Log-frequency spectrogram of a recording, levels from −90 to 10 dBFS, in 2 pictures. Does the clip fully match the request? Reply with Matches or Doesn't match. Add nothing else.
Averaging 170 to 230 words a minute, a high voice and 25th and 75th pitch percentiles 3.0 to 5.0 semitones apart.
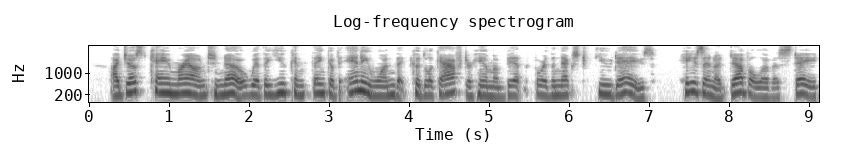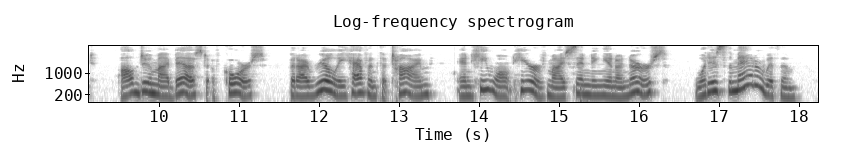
Matches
